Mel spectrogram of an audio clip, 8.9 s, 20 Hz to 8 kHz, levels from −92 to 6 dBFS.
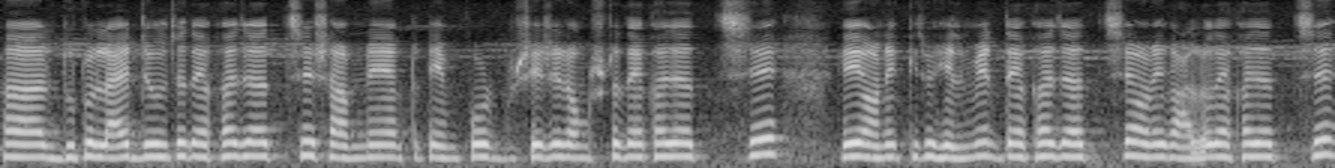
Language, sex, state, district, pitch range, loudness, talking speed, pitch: Bengali, female, West Bengal, Purulia, 220-235 Hz, -14 LUFS, 155 wpm, 225 Hz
